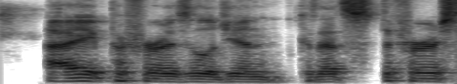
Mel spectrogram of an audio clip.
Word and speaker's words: Zildjian: Sabian or I don't even know how you pronounce that. Zildjian.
